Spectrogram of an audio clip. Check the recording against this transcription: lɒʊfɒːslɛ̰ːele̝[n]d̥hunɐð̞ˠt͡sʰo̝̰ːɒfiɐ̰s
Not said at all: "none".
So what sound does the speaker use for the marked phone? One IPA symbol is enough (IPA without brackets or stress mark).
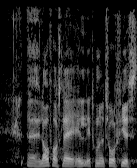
none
